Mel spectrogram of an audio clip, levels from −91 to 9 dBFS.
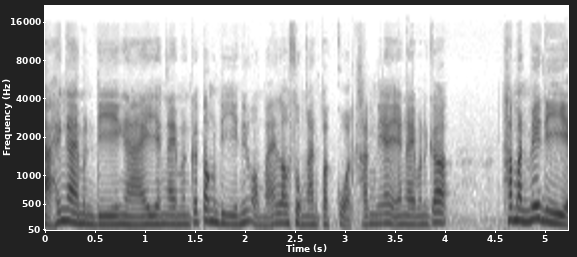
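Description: Speech, in which packets were lost in transit on three occasions and each time the following packet supplied a low-bitrate copy, so the decoder played those copies instead of leaving holes. This is lost packet rebuilt from error correction, at 1.99 to 2.13 s, 2.19 to 2.33 s and 3.03 to 3.37 s. About 80 ms was rebuilt in each of the first two stretches and about 180 ms in the third, which points to several separate packets going missing. There are no gaps, but those passages turn coarser and noisier than the surrounding speech because the backup copies carry far less detail. Between the first two rebuilt stretches, at 2.15 to 2.19 s, audio also arrived too late to decode and had no backup, a short concealed packet loss. About 20 ms of that window was absent, and the receiver invented a fill by extending the preceding sound and then crossfading into the real signal, which leaves a brief smear or wobble in the middle of the already rough patch.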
